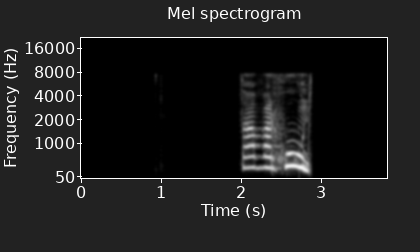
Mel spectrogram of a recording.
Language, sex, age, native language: Icelandic, male, 9, Icelandic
